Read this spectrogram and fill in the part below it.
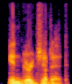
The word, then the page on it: Ingurgitate: American English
